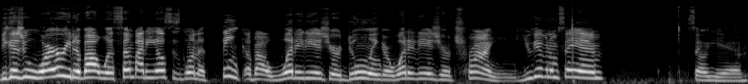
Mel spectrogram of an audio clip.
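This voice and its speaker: A loud, animated woman with a high voice talks at a fairly quick clip, her pitch swinging very widely, in a dry, close recording with no echo. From US South. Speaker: livestreamer. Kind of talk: live stream chat. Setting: livestream.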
